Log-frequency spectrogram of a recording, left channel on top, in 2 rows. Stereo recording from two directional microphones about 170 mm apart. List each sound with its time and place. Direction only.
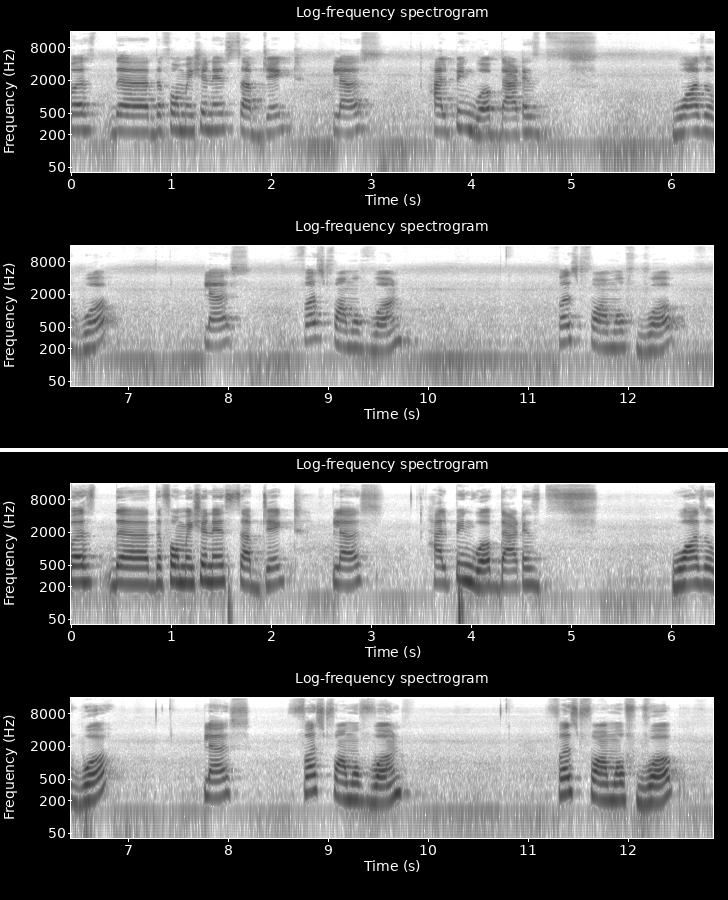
0.0 s a woman's voice: 35° right (ahead or behind)
6.1 s a woman's voice: 35° right (ahead or behind)
11.3 s a woman's voice: 35° right (ahead or behind)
